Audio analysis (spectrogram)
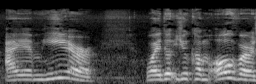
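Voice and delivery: ordinary delivery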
